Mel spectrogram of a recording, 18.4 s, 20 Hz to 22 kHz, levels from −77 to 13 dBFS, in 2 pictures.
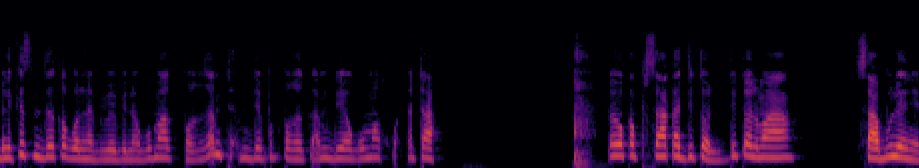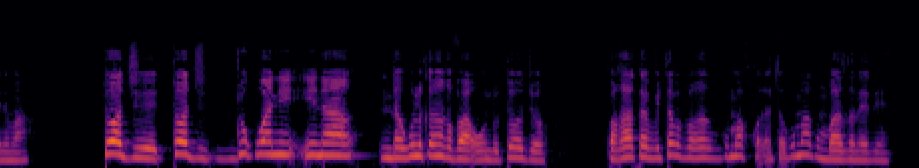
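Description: Throughout the speech, the treble is grainy and hissy, and nothing sounds above 10.5 kHz. This is likely Vorbis compression at a low bitrate, around 29 kbps. The codec quantises the upper residue so coarsely that fine detail turns into noise.

At 2.27 s there is pre-echo. A brief hiss of about 10 ms comes just before a sharp attack. The block's quantisation noise, sized for the loud onset, spills into the quiet moment before it and softens the attack.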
